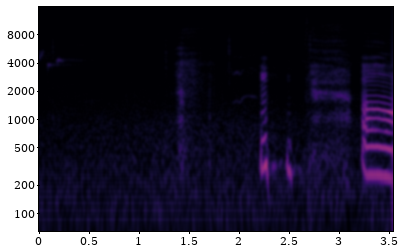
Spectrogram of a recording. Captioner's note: chuckles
